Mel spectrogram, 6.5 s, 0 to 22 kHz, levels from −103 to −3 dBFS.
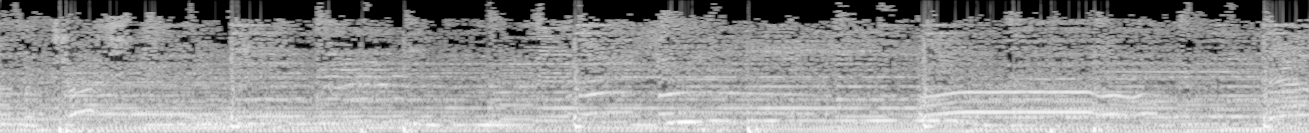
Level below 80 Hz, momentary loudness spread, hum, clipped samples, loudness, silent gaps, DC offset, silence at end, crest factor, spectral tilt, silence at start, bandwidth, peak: -22 dBFS; 3 LU; none; 0.3%; -11 LUFS; none; under 0.1%; 0 s; 10 dB; -5 dB/octave; 0 s; over 20 kHz; 0 dBFS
